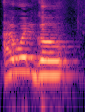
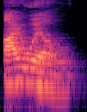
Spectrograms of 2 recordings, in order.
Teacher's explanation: Le L à la française, le bout de la langue va venir se coller au palais.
